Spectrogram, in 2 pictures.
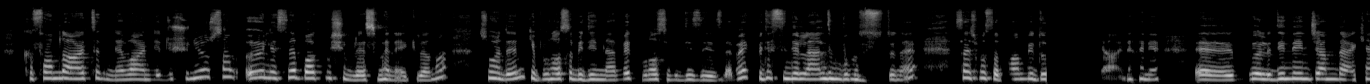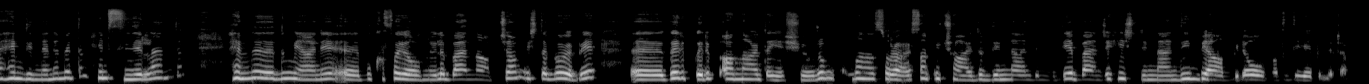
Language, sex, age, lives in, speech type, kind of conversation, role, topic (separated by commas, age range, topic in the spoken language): Turkish, female, 30-34, Estonia, conversation, advice, user, Evde rahatlayıp dinlenmekte zorlanıyorsanız ne yapabilirsiniz?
